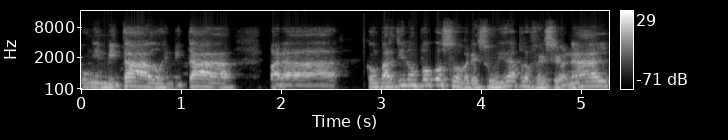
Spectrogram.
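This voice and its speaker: Man with an ordinary speaking voice, lively intonation and a moderate pace. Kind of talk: interview host.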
